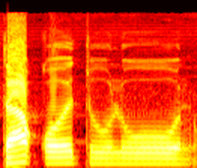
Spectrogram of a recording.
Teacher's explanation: qof wajib dipantulkan karena ia ada bacaan qalqalah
